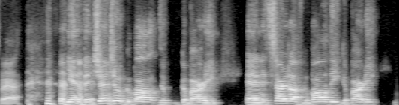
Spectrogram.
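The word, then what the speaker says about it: Vincenzo Gibaldi: Yeah, I was going to ask you how to pronounce that. Yeah, Vincenzo Gabardi.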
